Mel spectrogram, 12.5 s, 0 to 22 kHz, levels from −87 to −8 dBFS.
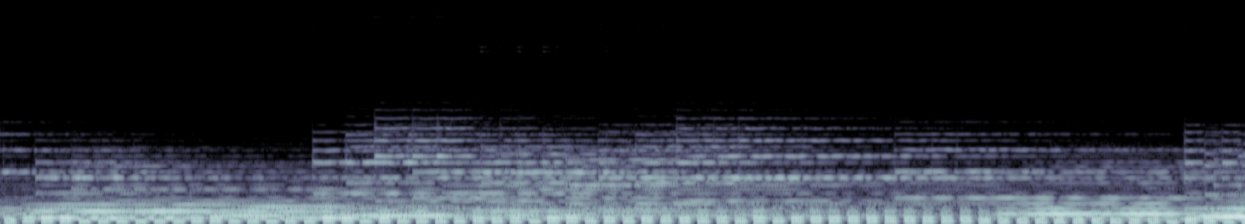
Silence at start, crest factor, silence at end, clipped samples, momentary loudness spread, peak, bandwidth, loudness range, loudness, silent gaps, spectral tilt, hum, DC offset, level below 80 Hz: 0 s; 12 dB; 0 s; under 0.1%; 4 LU; -10 dBFS; 2.6 kHz; 3 LU; -25 LUFS; none; -13.5 dB/octave; none; under 0.1%; -30 dBFS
